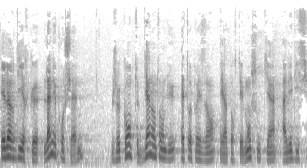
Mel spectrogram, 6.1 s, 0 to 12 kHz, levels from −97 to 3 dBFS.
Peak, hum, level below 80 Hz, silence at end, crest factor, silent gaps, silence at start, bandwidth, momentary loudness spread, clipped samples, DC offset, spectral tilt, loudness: -14 dBFS; none; -74 dBFS; 0 s; 24 dB; none; 0 s; 10.5 kHz; 9 LU; under 0.1%; under 0.1%; -6 dB/octave; -37 LUFS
